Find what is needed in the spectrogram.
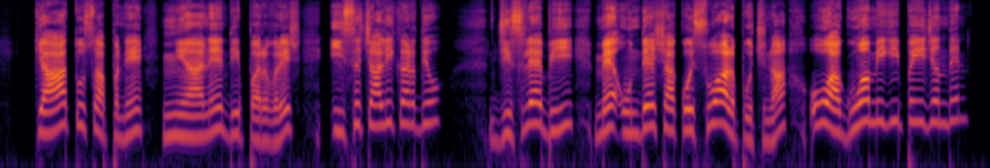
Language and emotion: Dogri, angry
